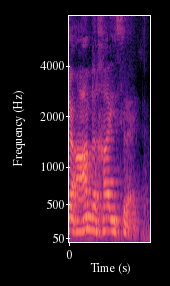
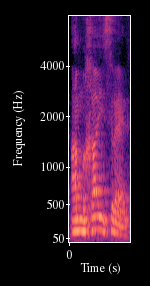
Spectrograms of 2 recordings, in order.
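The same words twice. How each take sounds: First: The first word starts with a guttural sound. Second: The first word starts with a plain vowel. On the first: The speaker calls it right. "en lugar de decir" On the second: The speaker calls it wrong.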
